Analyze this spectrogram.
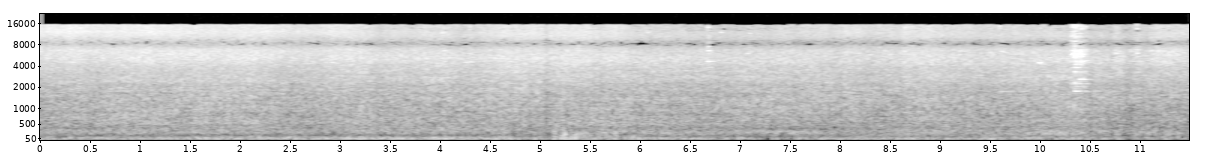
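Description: Heavy rain pouring down in a windstorm: a steady rushing hiss, with gusts buffeting the microphone and swelling briefly about five seconds in. Near the end there is a short sharp clink.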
